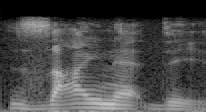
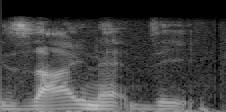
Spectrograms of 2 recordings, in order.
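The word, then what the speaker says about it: xinetd: a couple things first it's pronounced zet D so if you want to be hip you say zet D okay and secondly it's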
